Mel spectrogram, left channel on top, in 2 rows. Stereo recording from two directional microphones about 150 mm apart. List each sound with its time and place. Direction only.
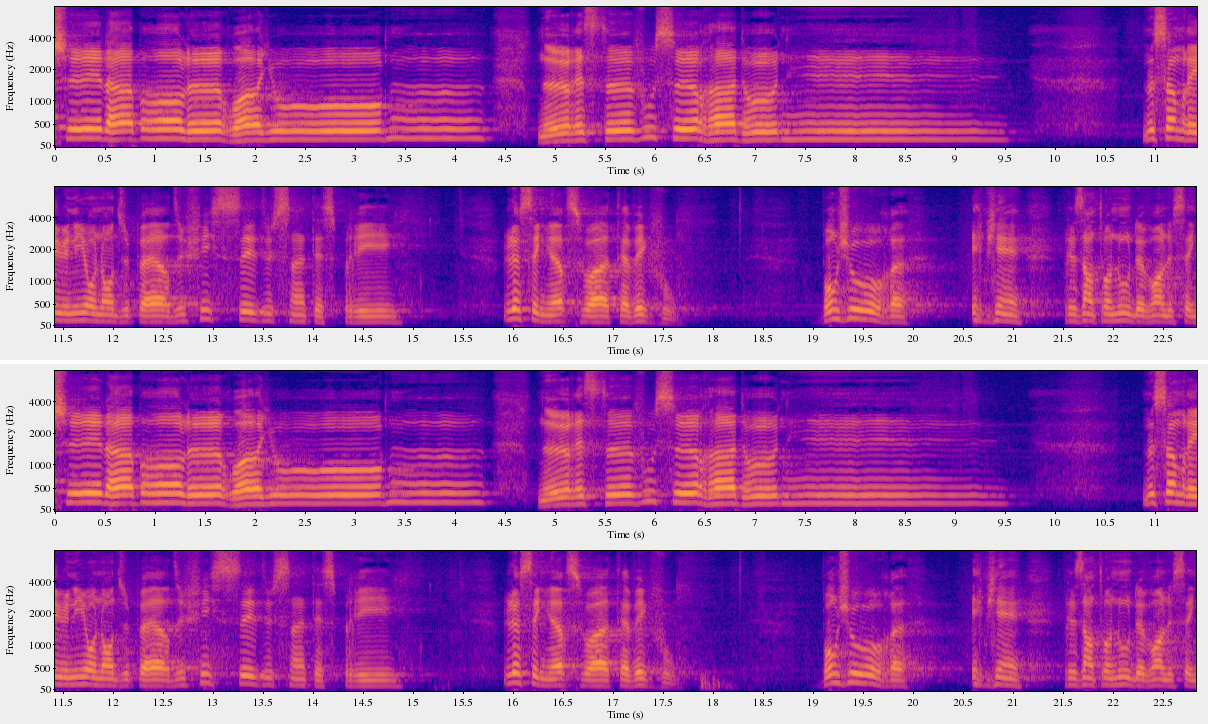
0.0 s mantra: 25° left (ahead or behind)
10.1 s sniff: 35° left (ahead or behind)
10.8 s speech: 25° left (ahead or behind)
19.0 s speech: 30° left (ahead or behind)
